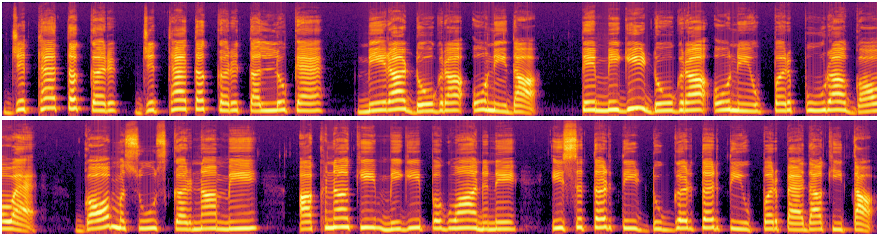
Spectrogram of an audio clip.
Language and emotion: Dogri, neutral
